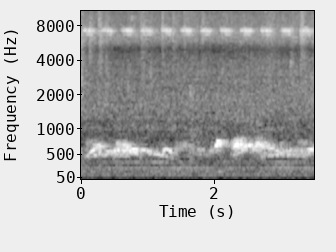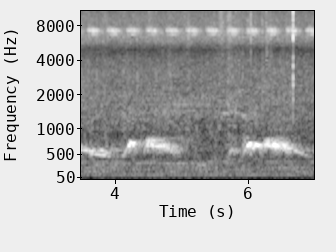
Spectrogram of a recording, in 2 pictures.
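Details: Cream-colored Thai zebra dove song, loud and close: rolling, trilled cooing phrases, each swelling then trailing off, given roughly every two seconds, with a faint steady high ticking behind.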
